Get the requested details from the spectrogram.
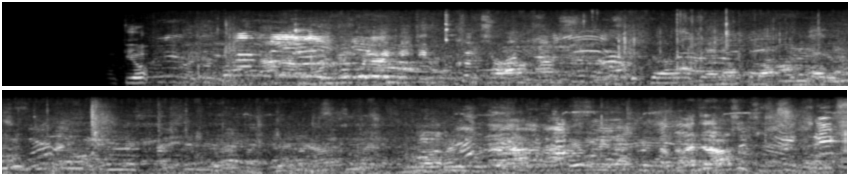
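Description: Children chatter and call out nearby, outdoors.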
